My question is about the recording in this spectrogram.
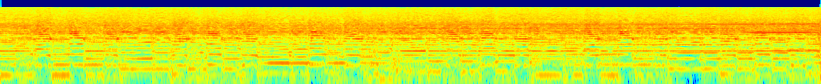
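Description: Guitar music: a run of picked notes changing every fraction of a second, at a steady level.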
